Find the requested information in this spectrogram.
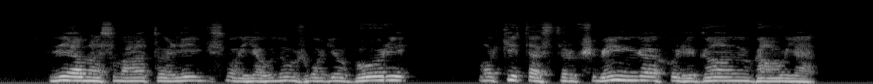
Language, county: Lithuanian, Klaipėda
